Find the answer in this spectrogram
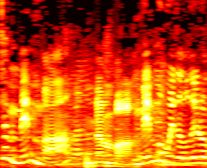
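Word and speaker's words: menma: It's a memma.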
